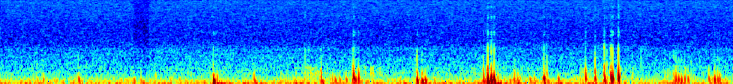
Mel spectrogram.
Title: coffee and diet coke , stomach noise.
